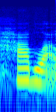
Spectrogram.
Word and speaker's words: habla: lad we have hablo hablas habla remember the H is silent we aren't saying habla we're saying habla hablamos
